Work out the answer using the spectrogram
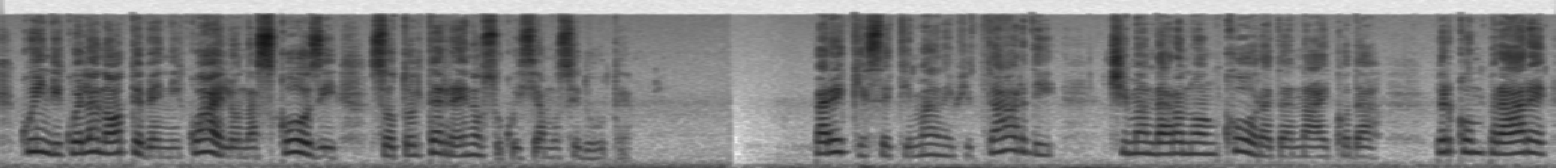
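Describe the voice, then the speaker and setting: Woman narrating a story expressively. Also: mid-range voice. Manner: expressive, emotional reading. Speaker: audiobook reader. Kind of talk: first-person story narration.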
